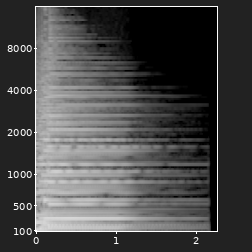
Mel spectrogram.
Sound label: Bb 6th Add 9th Bb Guitar; Bb6add9 strummed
